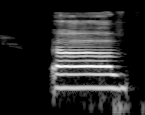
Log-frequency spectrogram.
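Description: A single loud, drawn-out cat meow lasting under a second, with a clear tonal, nasal quality, standing alone against an otherwise quiet background.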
